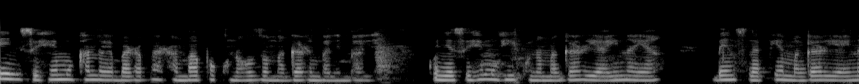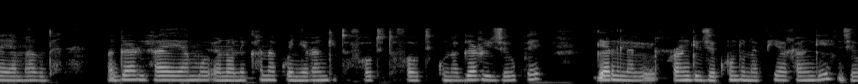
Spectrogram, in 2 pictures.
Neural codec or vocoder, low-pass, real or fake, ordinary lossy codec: none; 5.4 kHz; real; AAC, 48 kbps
